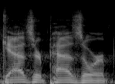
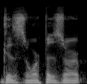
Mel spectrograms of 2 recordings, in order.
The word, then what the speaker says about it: Gazorpazorp: yeah dude good old Gaza pass orb dude it's pronounced gazorpazorp all maybe where you're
